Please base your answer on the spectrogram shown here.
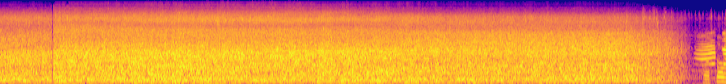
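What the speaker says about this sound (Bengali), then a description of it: "এই যে দেখুন কত স্পিডে জল নামছে রাস্তার উপর দিয়ে।" Fast floodwater pours over a village road in a loud, steady, close roar of rushing water that holds for the whole stretch before dipping briefly near the end.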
